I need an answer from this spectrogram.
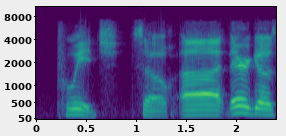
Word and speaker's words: Puig: spot to thrive and correction on his name I was looking this up before the podcast so I didn't mispronounce it like I just have been um I believe it's Ricky Puig so uh there it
